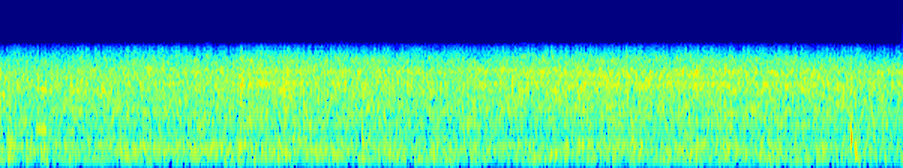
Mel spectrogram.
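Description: Passenger coaches of an express train running past close by, a steady noise of wheels on the rails, with a brief sharp sound near the end.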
